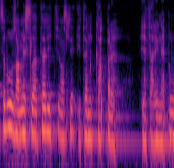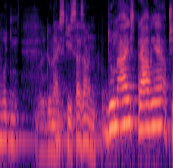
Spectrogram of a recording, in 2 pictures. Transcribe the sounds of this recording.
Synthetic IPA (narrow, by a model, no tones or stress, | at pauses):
sɛbowzamɪslɛt̪̚ːɛdɪcvlast̪ɲɛʔɪt̪ɛnkapɾ̩ | jɛt̪adɪnɛpuːvo̞dɲiː | bɪldunajskiːsazandunajspɾaːvɲɛapr̥ɪ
